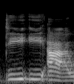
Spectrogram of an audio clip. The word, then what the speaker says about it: dei: And so, taken from the Greek, it's DEI, which is pronounced as day, which means you should.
